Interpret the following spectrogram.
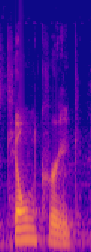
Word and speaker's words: Kiln Creek: word kiln, whatever yeah we've heard it several different ways but it's it's Kiln Creek just like if you say kill and then throw a little in on the end of it, Kiln Creek Golf Club.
